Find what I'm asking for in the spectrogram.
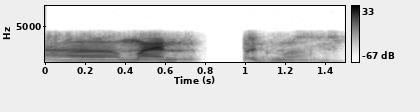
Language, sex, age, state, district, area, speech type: Maithili, female, 18-30, Bihar, Madhepura, rural, conversation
